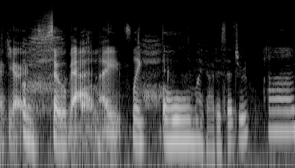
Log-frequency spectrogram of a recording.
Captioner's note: Ashley groans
